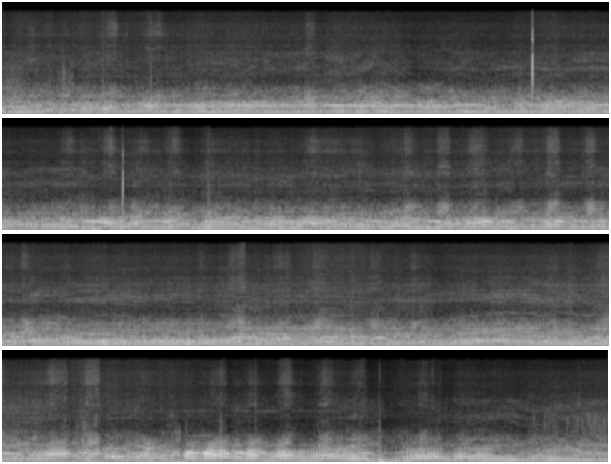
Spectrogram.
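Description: Snorkeled ATV engine pulling through deep mud and water, the revs rising and falling with the throttle, with louder surges of revving near the end.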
